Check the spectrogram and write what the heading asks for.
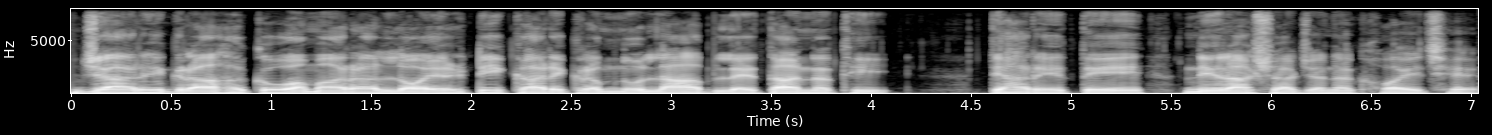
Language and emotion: Gujarati, sad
